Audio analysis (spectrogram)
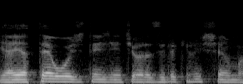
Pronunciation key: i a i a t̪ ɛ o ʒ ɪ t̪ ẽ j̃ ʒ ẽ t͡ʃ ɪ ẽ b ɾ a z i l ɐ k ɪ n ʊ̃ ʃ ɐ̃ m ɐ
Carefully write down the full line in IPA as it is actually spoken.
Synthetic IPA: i a i a t̪ ɛ o ʒ ɪ t̪ ẽ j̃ ʒ ẽ t͡ʃ ɪ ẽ b ɾ a z i l ɐ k ɪ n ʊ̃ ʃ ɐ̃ m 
